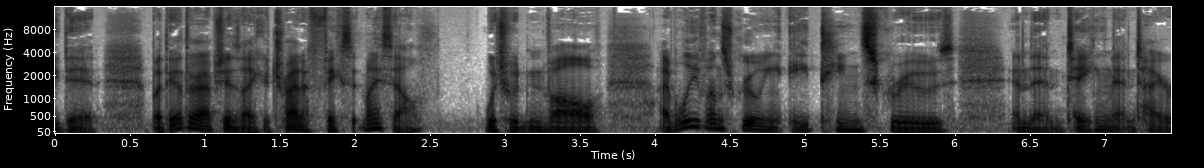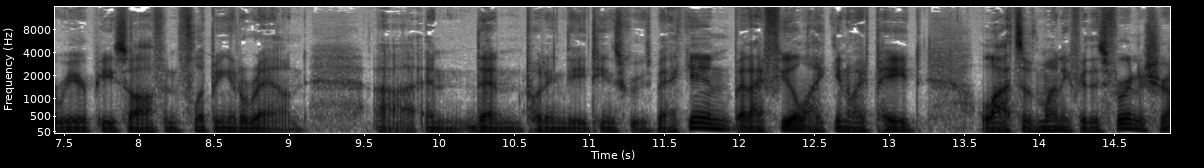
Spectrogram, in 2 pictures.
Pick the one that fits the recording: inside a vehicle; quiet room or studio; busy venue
quiet room or studio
